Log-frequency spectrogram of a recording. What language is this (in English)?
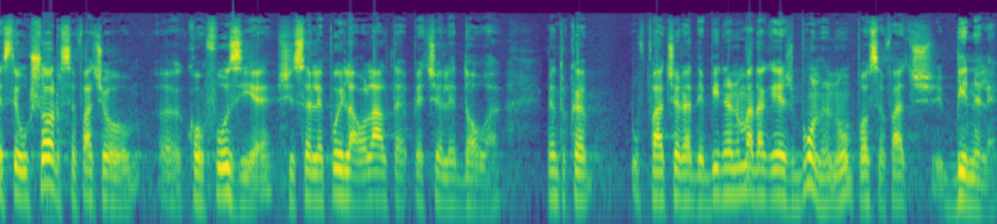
Romanian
